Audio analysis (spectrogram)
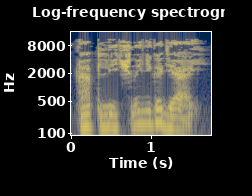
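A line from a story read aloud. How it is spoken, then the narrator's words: Young man muttering. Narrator (Russian): пробормотал юноша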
